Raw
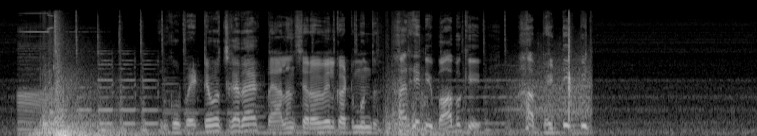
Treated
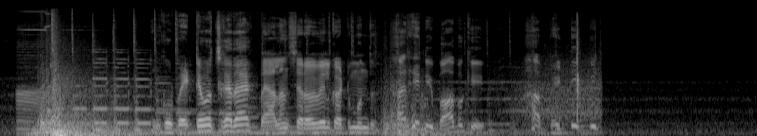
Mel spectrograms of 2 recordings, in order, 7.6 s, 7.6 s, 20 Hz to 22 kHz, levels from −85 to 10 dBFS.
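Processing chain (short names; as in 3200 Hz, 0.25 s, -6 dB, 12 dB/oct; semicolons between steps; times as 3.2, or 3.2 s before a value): Doppler pass-by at 2.03, 21 m/s, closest 22 m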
